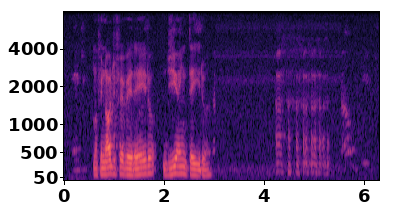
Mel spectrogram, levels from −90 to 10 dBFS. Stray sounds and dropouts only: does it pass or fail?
fail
